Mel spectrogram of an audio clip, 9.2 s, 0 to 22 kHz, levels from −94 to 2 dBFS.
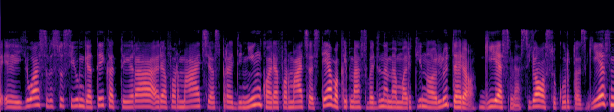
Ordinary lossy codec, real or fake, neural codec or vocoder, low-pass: MP3, 96 kbps; fake; codec, 16 kHz, 16 kbps, FreqCodec, larger model; 7.2 kHz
